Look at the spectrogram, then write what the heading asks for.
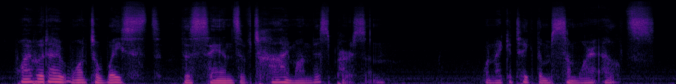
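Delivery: low, soft purr running under every word. Narrating an unseen figure who chuckles and then speaks, low purring voice. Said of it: "the tone is low with a purr".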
